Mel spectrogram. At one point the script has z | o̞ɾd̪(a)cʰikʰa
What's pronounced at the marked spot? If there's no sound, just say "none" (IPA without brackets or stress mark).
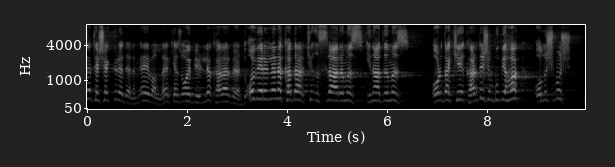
a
